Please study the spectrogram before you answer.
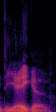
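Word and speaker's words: Diageo: one this is from diego how's it going is that how you say it yeah they're they're eugeo they are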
